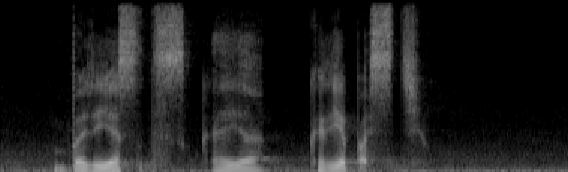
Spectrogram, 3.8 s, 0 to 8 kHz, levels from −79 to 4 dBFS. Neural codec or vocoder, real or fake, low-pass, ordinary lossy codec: codec, 16 kHz, 0.8 kbps, ZipCodec; fake; none; none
